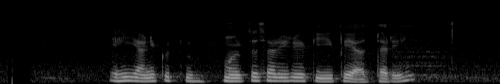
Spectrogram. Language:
Sinhala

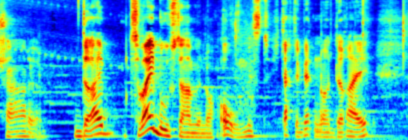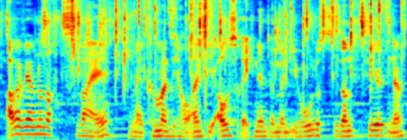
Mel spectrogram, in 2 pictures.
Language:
German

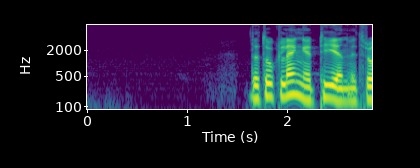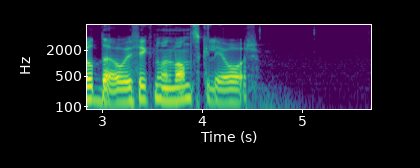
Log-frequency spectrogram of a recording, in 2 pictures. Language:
Norwegian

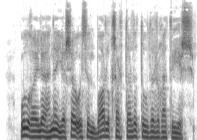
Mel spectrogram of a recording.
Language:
Bashkir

